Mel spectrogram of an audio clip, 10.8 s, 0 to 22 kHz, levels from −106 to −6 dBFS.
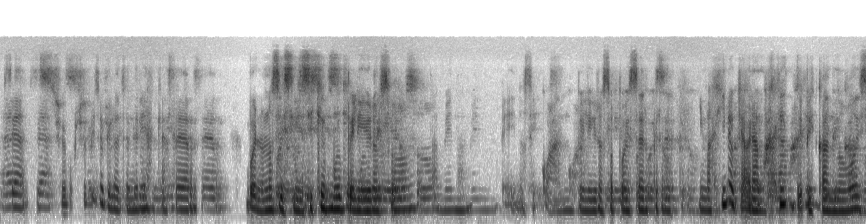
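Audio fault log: throughout, echo with no canceller: far-end loudspeaker audio reaches the microphone unremoved, so the speech returns about a third of a second later as a thinner copy about 9 dB down.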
